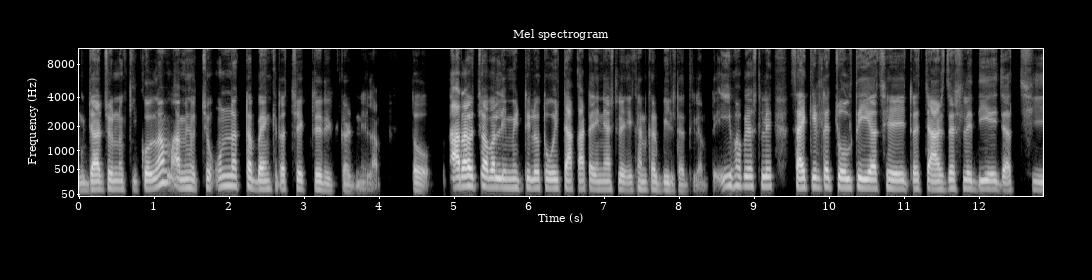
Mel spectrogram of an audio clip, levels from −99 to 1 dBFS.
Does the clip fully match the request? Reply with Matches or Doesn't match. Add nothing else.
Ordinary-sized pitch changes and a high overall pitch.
Doesn't match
